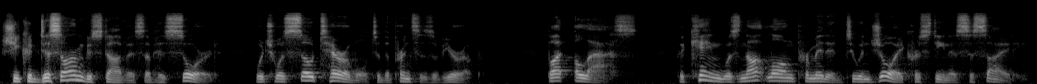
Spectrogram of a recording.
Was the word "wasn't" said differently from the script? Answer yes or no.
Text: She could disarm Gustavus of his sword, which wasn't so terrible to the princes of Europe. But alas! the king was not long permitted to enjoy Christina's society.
yes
